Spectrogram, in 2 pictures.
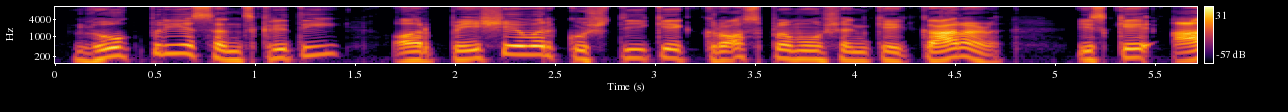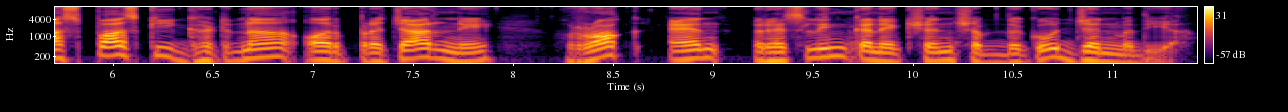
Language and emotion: Hindi, neutral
